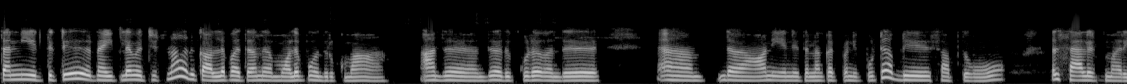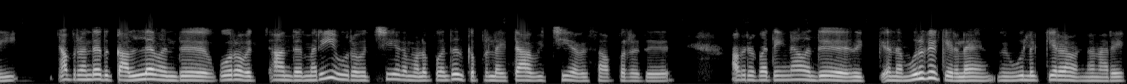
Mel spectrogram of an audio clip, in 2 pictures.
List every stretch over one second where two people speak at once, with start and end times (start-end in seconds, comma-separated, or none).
none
